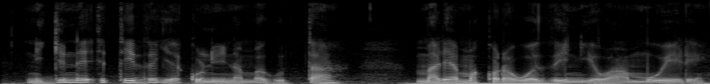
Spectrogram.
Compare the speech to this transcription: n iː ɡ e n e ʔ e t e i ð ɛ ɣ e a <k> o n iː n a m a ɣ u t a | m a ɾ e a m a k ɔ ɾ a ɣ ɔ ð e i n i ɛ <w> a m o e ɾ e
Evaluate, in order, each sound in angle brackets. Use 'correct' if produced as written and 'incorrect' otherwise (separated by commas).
correct, correct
